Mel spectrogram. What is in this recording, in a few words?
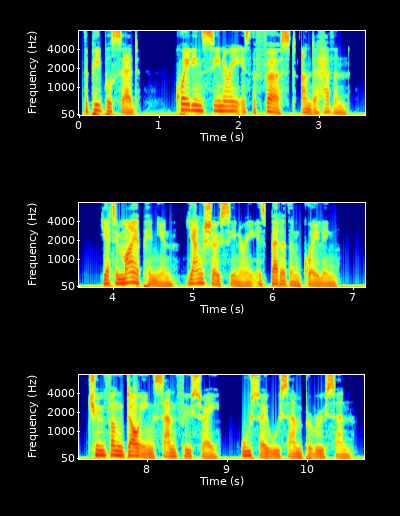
Mandarin English; OpenAI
